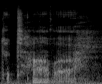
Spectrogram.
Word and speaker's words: Tava: away from the shelter let me change tava as in rhymes with lava i feel like i've seen the name tova before in some other fiction so i want to differentiate a little all right okay saga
